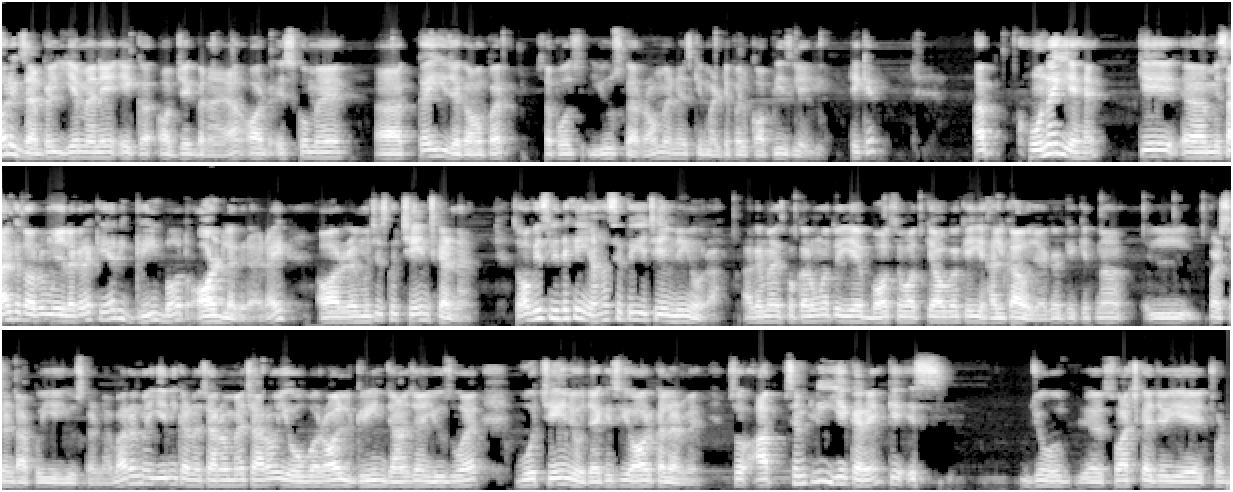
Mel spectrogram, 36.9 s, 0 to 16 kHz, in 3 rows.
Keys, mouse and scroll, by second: 4.2-6.1 alt+drag, 6.1-7.9 shift+drag, 12.3 click, 19.5-27.0 drag.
